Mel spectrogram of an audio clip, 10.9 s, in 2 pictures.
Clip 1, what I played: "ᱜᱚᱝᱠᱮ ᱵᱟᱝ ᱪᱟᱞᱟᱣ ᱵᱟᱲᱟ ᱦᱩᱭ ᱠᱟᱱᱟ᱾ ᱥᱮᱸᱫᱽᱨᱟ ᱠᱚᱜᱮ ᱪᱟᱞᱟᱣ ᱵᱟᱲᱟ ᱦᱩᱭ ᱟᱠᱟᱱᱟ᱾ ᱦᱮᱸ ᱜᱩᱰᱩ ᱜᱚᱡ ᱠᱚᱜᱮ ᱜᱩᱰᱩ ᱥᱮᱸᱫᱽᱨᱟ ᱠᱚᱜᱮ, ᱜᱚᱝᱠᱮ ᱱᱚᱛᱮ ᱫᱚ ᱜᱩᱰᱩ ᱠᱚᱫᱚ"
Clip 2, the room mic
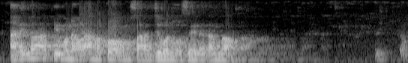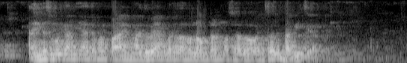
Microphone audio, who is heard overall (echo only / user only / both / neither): user only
